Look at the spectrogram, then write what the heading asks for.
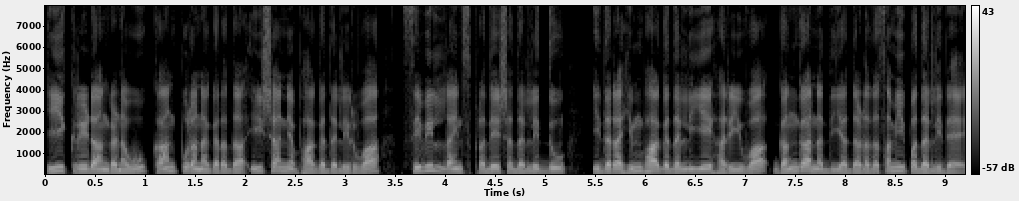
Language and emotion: Kannada, neutral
